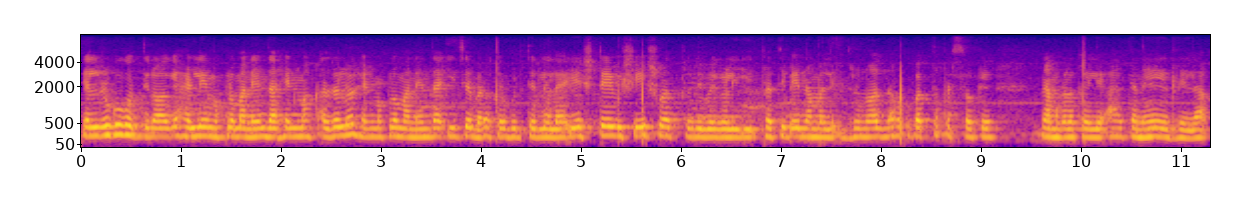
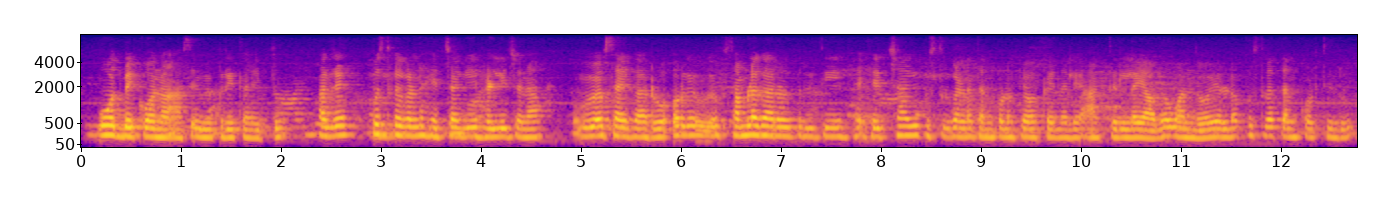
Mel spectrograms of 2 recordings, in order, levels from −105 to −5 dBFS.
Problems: none marked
